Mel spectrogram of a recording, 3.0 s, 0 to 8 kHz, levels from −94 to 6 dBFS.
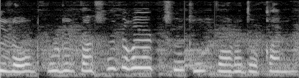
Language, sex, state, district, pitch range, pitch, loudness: Bengali, female, West Bengal, Jalpaiguri, 260-320 Hz, 275 Hz, -16 LUFS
